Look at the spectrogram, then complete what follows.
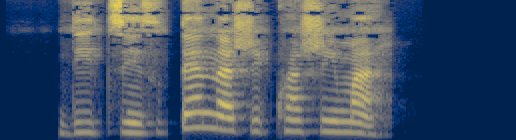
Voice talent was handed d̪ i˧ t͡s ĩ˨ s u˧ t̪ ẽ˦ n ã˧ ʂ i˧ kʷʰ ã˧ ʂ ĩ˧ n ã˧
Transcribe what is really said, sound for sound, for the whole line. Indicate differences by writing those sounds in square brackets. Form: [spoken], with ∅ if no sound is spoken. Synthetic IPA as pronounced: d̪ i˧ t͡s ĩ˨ s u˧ t̪ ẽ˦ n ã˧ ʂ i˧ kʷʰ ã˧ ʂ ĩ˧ [m] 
